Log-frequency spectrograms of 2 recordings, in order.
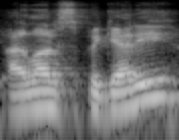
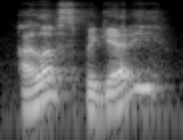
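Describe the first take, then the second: First: The pitch falls at the end. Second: The pitch rises at the end. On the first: It is a statement. "a statement" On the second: It is a question. "a question"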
